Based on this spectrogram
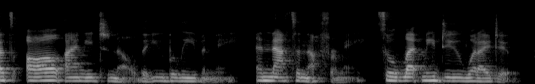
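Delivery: put-on tearful, crying speech. Speaker recounts what they told others during a disagreement, retelling own words while crying. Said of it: "And I'm like crying".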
